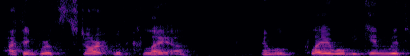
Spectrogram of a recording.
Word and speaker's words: Clea: And so she called me Clea, or she thought it was pronounced Clea, but a close friend of ours, Gore Vidal, told her that it wasn't pronounced Clea, it was pronounced Clea because E is pronounced A in Latin.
